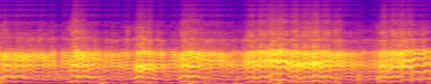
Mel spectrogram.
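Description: Male Hindustani classical vocalist singing a sustained, loud phrase full of rapid wavering ornaments, with tabla playing underneath, its bass drum gliding in pitch.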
